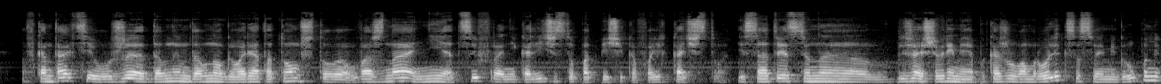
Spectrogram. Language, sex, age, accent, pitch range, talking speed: Russian, male, 20-39, native, 120-140 Hz, 145 wpm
